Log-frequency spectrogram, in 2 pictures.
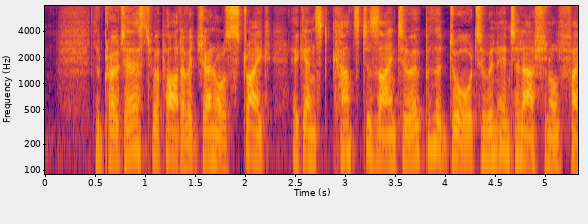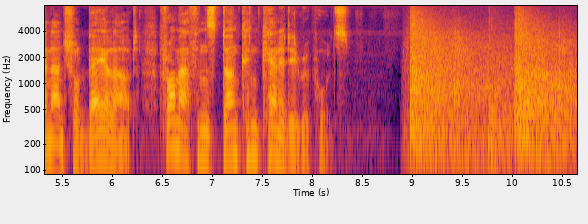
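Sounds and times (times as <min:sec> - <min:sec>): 
speech: 0:00.5 - 0:09.2
stun grenades exploding across the streets of central Athens: 0:08.9 - 0:10.6.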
